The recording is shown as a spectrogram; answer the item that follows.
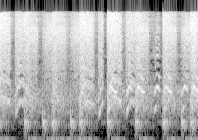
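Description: Breakdown of a Rotterdam hardcore (gabber) track, quieter and without the heavy kick drum: a fast, rasping electronic percussion pattern of about five hits a second. From about halfway in, short wavering synth notes join it.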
